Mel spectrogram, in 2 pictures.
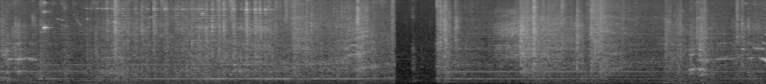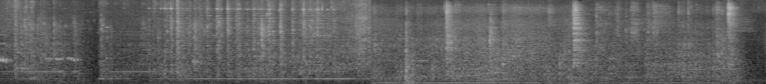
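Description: Electric garage door opener running: a steady motor hum with scattered clicks and rattles, broken by two short gaps. About fourteen seconds in, the hum drops to a lower pitch.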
